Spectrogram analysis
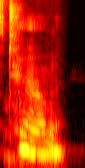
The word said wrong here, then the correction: tome: Speaking of mispronunciation, okay. Tomb? – Tome.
